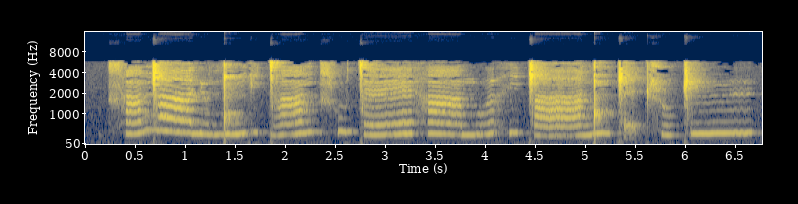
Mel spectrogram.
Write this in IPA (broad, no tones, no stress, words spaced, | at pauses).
t͡ɕʰã ŋ͡ǁaːlʲʊŋ͡ǃũɡi ɡ͡ǀãːŋ t͡ɕʰuǀɛ̃ː hãːmuə̯ hiǁaːŋ͡ǃũ ǁɛ̰tʲʂuǁɨː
